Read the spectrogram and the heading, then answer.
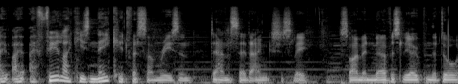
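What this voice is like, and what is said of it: Usual voice. Nothing is said of it.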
